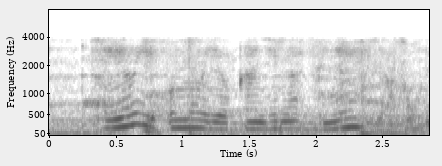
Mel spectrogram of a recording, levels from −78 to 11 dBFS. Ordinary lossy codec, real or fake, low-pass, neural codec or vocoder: AAC, 16 kbps; fake; 7.2 kHz; codec, 24 kHz, 3.1 kbps, DualCodec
